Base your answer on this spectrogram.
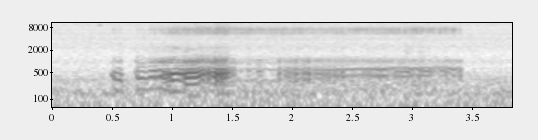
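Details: A cat that has snored ever since she was a kitten, snoring loudly: a wavering, tonal, whistling snore of about three seconds over a steady background hiss.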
